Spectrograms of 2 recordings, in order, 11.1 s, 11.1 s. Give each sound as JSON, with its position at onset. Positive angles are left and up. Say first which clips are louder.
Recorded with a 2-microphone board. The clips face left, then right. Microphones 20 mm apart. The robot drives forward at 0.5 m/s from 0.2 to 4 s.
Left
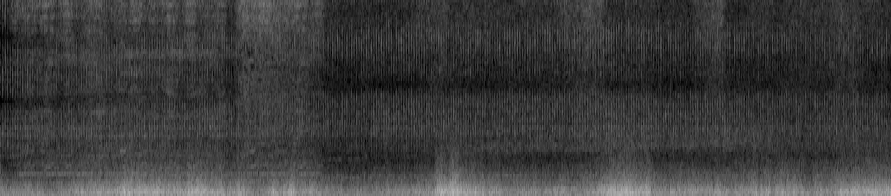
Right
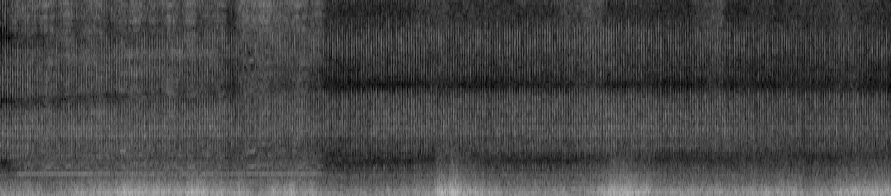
{"t": 0.0, "sound": "an engine running", "louder": "right 3 dB", "side_deg": -35}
